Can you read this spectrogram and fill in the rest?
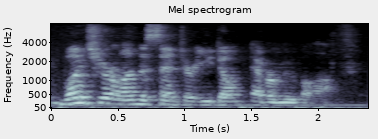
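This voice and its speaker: A man's voice: mid-range voice, very animated, a little fast, a little hiss or hum. A man running a casual tabletop game, explaining the rules and thinking aloud as he rephrases, with group chatter around him. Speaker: game designer and teacher running the game.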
